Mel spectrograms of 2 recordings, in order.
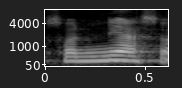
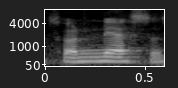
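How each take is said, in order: The two takes are said the same way.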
